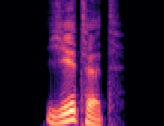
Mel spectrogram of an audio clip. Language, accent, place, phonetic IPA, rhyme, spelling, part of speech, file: German, Germany, Berlin, [ˈjɛːtət], -ɛːtət, jätet, verb, De-jätet.ogg
- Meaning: inflection of jäten: 1. third-person singular present 2. second-person plural present 3. second-person plural subjunctive I 4. plural imperative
